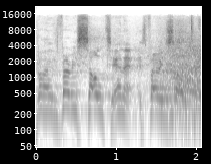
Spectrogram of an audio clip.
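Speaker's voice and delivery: high put-on goldfish voice; complaining goldfish. Goldfish finding itself in the sea, high-voiced complaint.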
